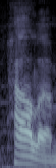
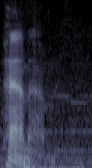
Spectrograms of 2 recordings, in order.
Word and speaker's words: Palem: Panem. Palem, not Panem.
